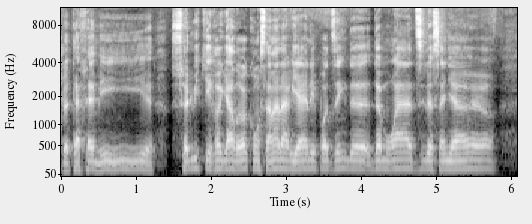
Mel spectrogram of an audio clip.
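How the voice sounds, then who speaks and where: Medium-pitched male speech, very clean recording, silent background. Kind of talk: podcast monologue on faith. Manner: loud; hesitant, many filler words.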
